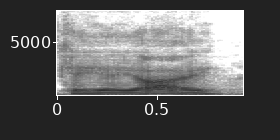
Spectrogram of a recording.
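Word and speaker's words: kaʻi: And if you spell kai and if you pronounce kai just kai, that's what it means. But if you put a glottal stop between the a and the I and you say kai, that means to lead.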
